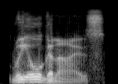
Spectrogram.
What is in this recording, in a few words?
"Reorganize", British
